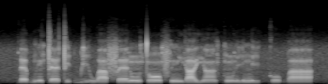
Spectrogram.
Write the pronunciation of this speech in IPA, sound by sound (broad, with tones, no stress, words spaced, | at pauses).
ɾɛ˧ bĩ˧tɛ˧ti˦ ɡ͡bi˦˨wa˨fɛ˨˦ ɾũ˦˨ tɔ̃˧fĩ˨ja˧ jã˨kũ˨ ɾi˨˦ni˦˨ ko˧ba˧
